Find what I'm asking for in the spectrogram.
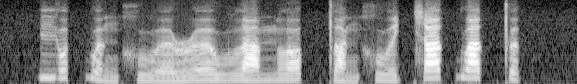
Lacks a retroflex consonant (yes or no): yes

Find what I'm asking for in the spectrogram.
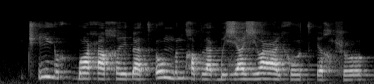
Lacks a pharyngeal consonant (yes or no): no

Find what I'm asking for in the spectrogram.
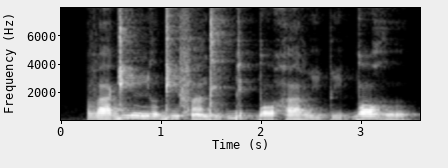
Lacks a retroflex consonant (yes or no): yes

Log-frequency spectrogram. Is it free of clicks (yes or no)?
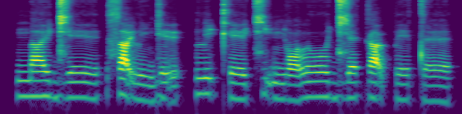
yes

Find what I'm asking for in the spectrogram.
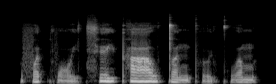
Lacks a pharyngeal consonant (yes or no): yes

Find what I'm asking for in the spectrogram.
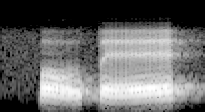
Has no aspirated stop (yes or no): yes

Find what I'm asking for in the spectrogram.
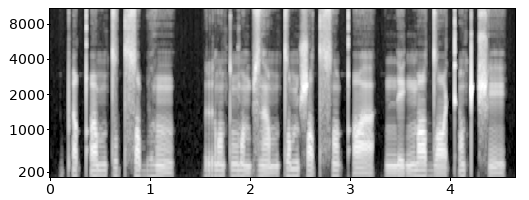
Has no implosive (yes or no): yes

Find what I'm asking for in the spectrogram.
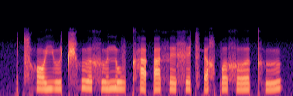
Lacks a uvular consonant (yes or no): no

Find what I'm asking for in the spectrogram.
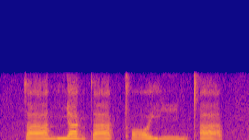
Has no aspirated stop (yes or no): no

